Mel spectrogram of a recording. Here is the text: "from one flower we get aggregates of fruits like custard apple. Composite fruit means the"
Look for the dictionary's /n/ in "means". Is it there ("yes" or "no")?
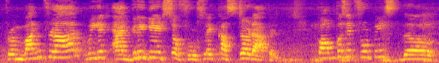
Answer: no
